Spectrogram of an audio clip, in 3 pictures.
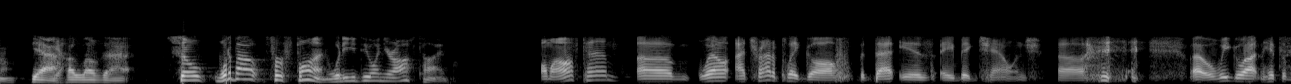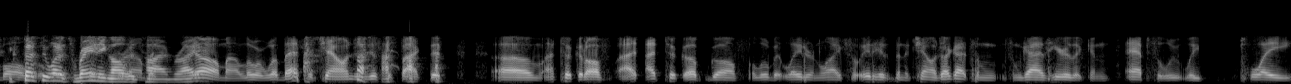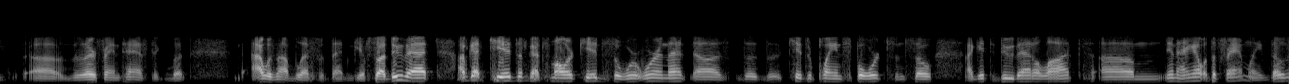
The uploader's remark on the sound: Phone Interview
